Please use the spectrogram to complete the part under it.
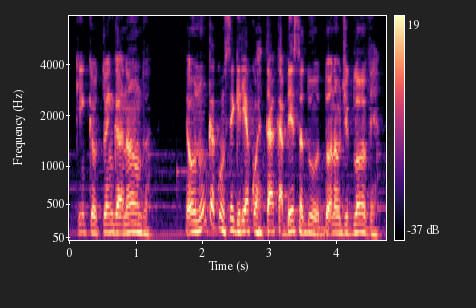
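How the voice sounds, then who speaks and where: A man with a Brazilian accent narrating a first-person horror story in a dramatic, wry and expressive way. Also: medium pitch.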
